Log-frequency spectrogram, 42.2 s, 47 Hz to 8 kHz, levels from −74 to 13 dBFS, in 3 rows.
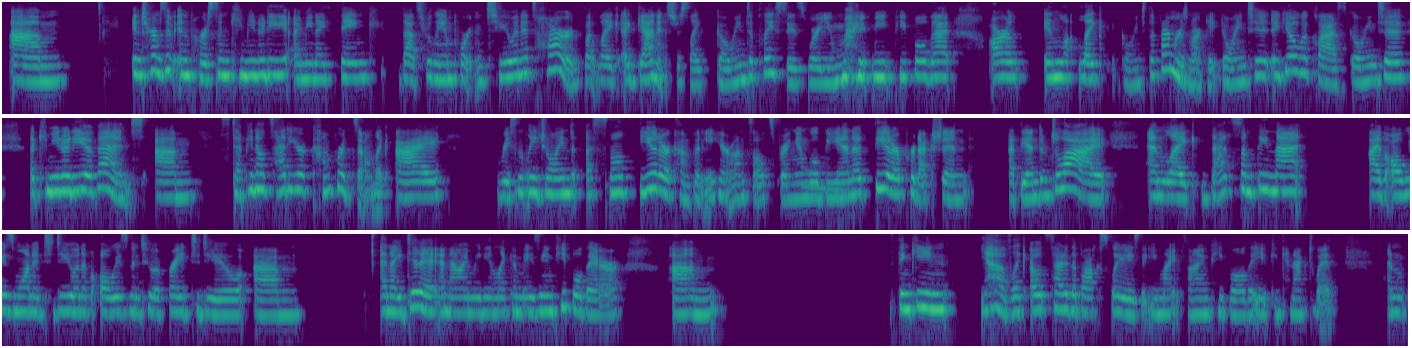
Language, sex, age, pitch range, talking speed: English, female, 20-39, 205-260 Hz, 190 wpm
